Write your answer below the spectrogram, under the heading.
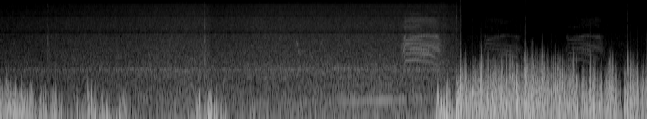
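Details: Hooded crow in Cyprus giving a short, hoarse caw partway through, followed by fainter rasping caws, against heavy low rumbling background noise.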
